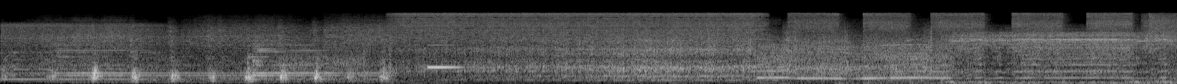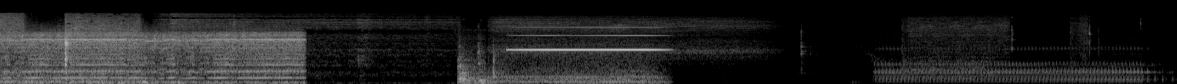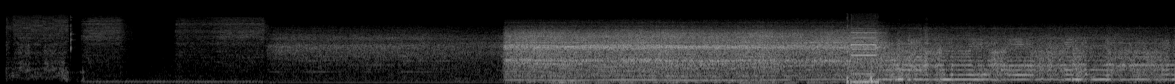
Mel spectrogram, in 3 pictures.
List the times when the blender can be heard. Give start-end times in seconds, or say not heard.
0.0-14.8, 28.6-35.2.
